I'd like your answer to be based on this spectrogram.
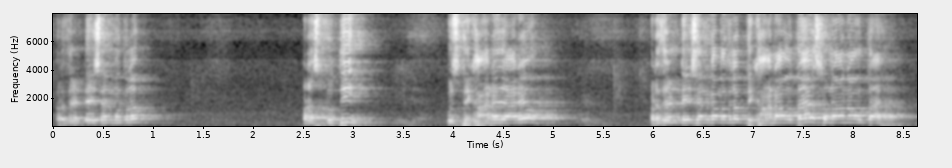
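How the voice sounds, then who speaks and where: Male business trainer, high and mellow voice, lecturing style with rhetorical questions, recorded in an echoey room. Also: normal speed, long pauses. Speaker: network marketing trainer. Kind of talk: motivational training talk. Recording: echoey room with faint ambience.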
